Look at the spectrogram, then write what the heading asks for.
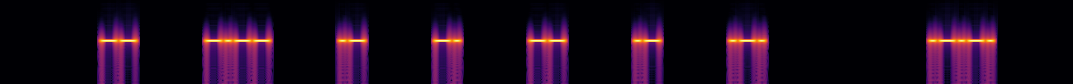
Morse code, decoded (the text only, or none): MYANMAR <AR>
